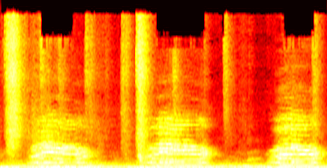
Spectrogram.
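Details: ['A hungry cat begs for food with three long, slightly falling meows spaced about one and a half seconds apart, with soft room noise between calls.']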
